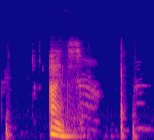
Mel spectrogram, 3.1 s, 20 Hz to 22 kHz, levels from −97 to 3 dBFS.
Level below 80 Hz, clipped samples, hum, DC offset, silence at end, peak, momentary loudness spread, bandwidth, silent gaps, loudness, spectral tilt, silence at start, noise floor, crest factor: -66 dBFS; under 0.1%; none; under 0.1%; 0.4 s; -6 dBFS; 27 LU; 6.8 kHz; none; -21 LUFS; -7.5 dB/octave; 0.1 s; -65 dBFS; 20 dB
